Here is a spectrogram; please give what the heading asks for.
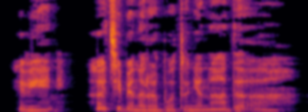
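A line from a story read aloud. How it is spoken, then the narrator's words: Sleepy, moaning last word. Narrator (Russian): Сонно поинтересовалась, простонав последнее слово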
